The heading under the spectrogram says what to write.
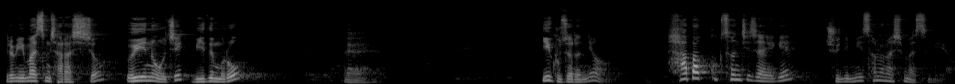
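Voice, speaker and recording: A male preacher with a high, very lively voice delivers a sermon at a prayer meeting. He puts questions to his listeners and swings between hushed asides and loud, impassioned cries. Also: breathy edge. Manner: asks the congregation questions.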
